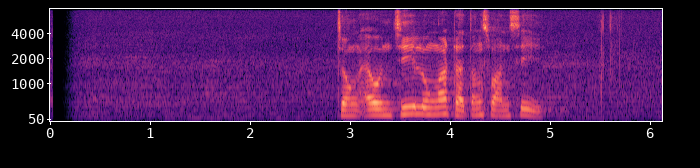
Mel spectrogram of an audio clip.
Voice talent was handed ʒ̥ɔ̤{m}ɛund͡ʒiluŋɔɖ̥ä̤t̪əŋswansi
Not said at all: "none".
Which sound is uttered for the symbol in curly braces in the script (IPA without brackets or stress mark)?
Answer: ŋ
